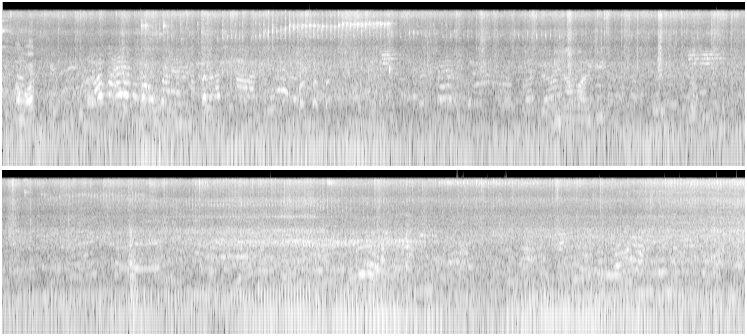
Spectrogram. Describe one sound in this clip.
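Men and women chatter nearby on a busy street.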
